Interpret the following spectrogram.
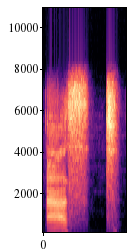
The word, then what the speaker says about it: asked: Okay, go straight to a T sound. Take out the K, and it's asked, asked.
